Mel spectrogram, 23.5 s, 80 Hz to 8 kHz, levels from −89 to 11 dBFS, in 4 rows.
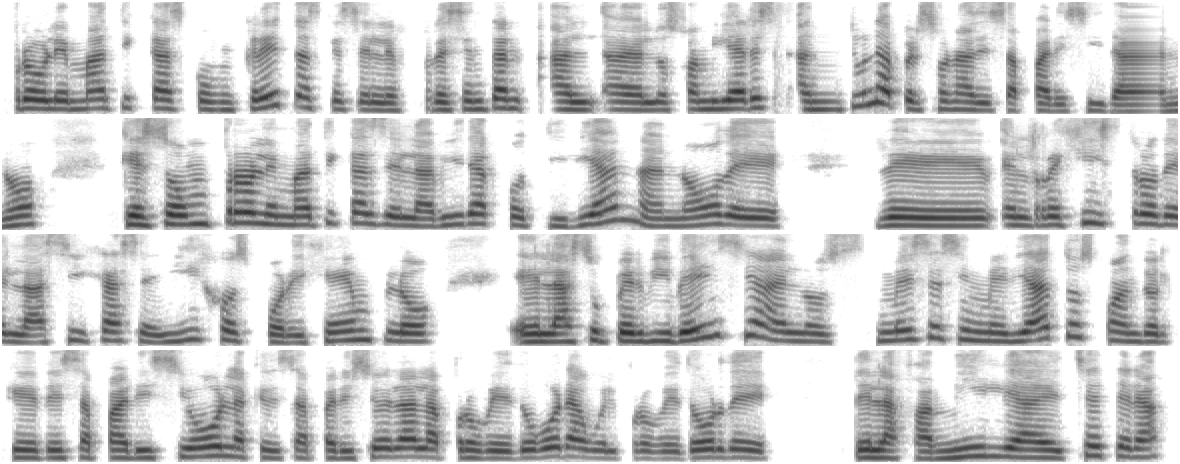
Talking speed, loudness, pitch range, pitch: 150 wpm, -20 LUFS, 200-235 Hz, 215 Hz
